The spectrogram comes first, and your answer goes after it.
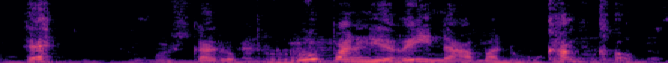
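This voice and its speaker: Casting: gossipy, sharp-tongued mother-in-law played by a woman, animated delivery, teasing, for radio comedy. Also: mid-range voice, normal speed, a crowd in the background, natural voice. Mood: mocking, amused. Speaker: radio drama actor. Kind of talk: comedy radio drama acting.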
